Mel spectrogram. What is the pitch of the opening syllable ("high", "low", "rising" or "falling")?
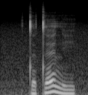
low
